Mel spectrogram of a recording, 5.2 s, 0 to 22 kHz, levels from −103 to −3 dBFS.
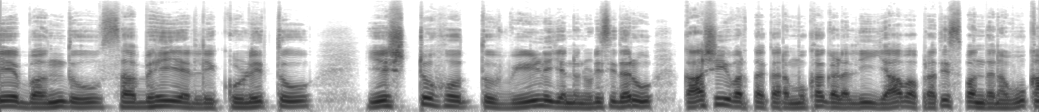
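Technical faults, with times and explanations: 2.69–5.20 s, time-stretched section: after "ಸಭೆಯಲ್ಲಿ ಕುಳಿತು ಎಷ್ಟು ಹೊತ್ತು" the speech abruptly rushes to about 1.74 times its pace while pitch stays put. This is likely software squeezing the audio to fit a length, dropping short pieces to keep the pitch.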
